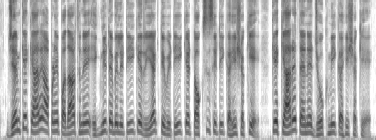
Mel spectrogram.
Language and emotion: Gujarati, neutral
